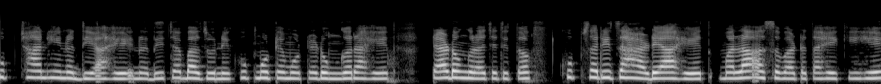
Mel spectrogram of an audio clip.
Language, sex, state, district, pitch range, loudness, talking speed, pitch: Marathi, female, Maharashtra, Pune, 270-300 Hz, -16 LUFS, 170 wpm, 275 Hz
